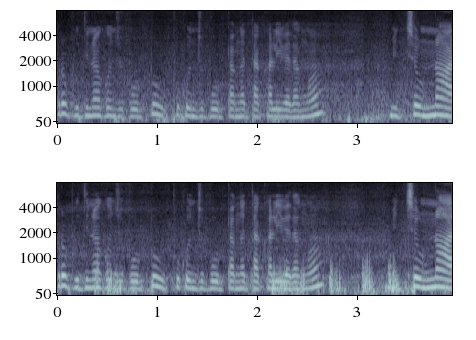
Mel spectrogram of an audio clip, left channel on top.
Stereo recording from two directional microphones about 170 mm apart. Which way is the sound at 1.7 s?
20° right (ahead or behind).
